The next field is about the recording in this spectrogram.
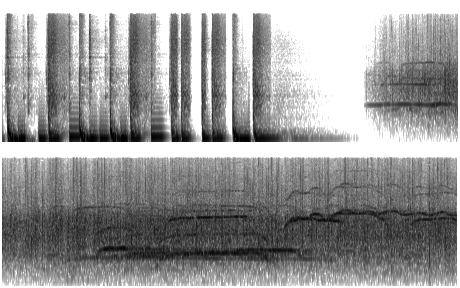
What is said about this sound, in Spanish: Esas palmas arriba, todo el mundo, arriba ese ánimo, todo el mundo.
